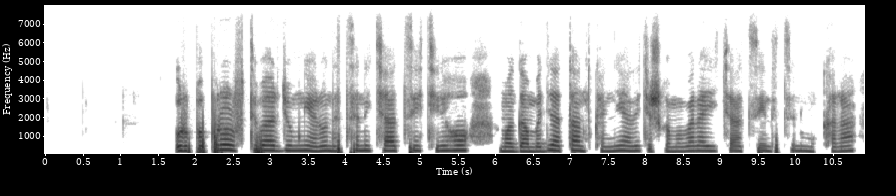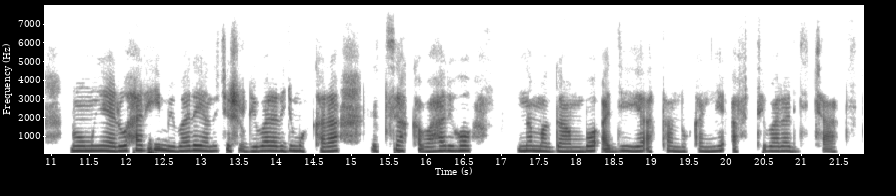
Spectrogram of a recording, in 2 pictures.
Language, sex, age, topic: Kinyarwanda, female, 18-24, finance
